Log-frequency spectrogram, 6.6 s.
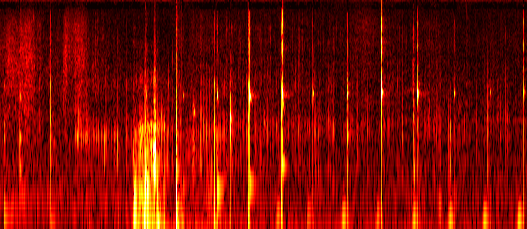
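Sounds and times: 
beer pouring from a bottle: 1.6 - 6.5.

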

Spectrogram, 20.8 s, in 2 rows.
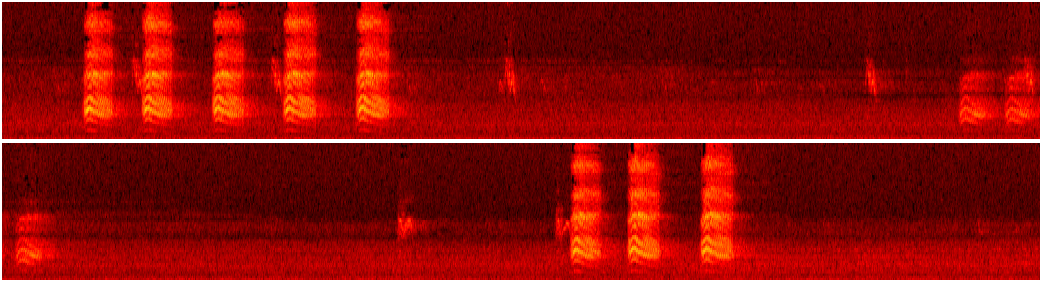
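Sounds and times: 
low hum: 0.0 - 20.7
crow cawing: 0.8 - 4.1, 9.6 - 11.0, 16.0 - 17.9.

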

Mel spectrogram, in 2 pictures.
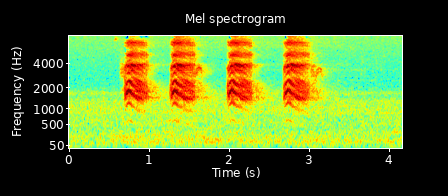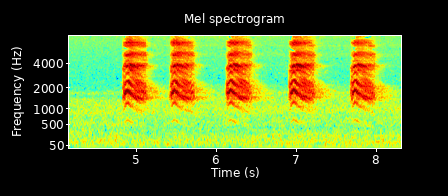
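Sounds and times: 
crow cawing: 0.7 - 3.2, 4.8 - 8.3.

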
